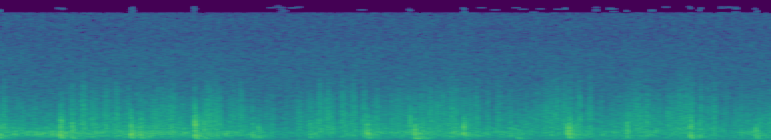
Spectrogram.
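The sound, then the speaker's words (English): Steady rain hisses over a boat running down a river on a dark night, broken by irregular louder drips and taps striking a hard surface, with a low rumble of wind beneath and no voices. “Wouldn't be so bad if it wasn't raining.”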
